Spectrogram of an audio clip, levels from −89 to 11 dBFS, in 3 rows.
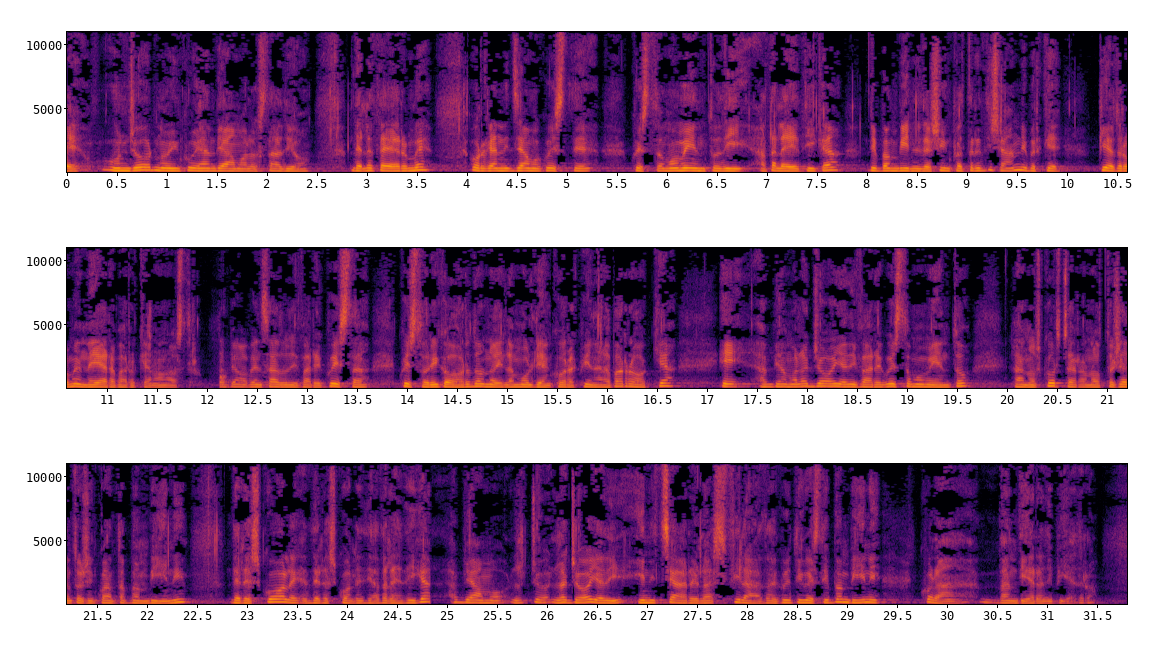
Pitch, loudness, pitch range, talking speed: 170 Hz, -22 LUFS, 155-190 Hz, 145 wpm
